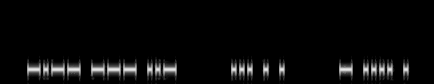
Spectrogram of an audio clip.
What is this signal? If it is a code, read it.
Morse code, heard as a keyed tone, about 30 wpm, 700 Hz. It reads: YOU SEE THE
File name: UK MASTER QSOs TRAINING / 30WPM / UK MASTER QSOs 0040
